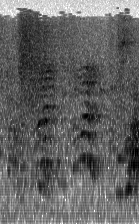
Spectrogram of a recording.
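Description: Faint, distant children's voices, short high calls and shouts of children playing.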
